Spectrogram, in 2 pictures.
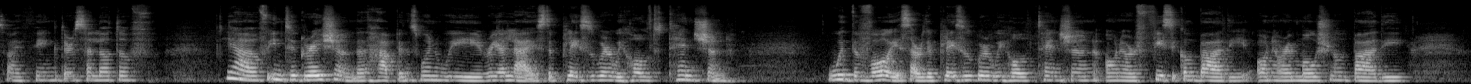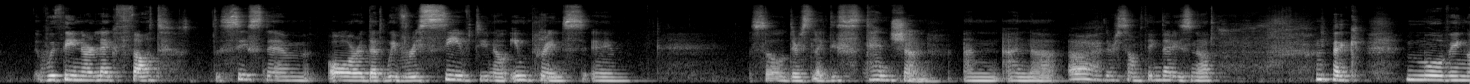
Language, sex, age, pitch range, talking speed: English, female, 30-49, 175-200 Hz, 140 wpm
